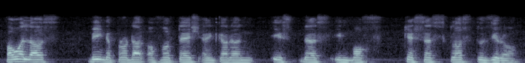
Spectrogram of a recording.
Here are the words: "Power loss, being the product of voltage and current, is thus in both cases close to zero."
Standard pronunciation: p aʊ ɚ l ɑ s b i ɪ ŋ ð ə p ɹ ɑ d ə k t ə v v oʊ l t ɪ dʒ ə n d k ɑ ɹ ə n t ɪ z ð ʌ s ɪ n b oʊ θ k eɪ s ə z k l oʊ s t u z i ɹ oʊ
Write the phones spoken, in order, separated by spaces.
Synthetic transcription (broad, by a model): p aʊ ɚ l ɑ s b i ɪ ŋ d ə p ɹ ɑ d ə k t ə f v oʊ t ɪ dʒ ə n k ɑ ɹ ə n ɪ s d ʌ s ɪ n b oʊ f k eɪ s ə s k l oʊ s t u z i ɹ oʊ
